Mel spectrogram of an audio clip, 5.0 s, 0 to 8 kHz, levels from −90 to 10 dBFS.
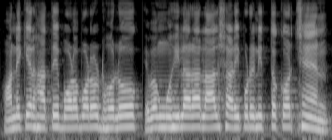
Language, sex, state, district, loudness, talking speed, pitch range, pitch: Bengali, male, West Bengal, Dakshin Dinajpur, -16 LUFS, 145 wpm, 190-200 Hz, 195 Hz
